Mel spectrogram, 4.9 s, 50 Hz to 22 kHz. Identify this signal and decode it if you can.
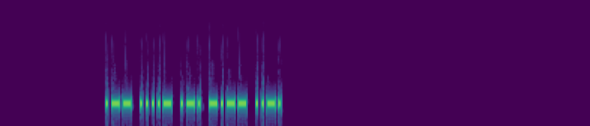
Morse code, heard as a keyed tone, about 52 wpm, 700 Hz. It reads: W4RYF
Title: USA Call Signs - 5 Characters - Repeated 2x - 50wpm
